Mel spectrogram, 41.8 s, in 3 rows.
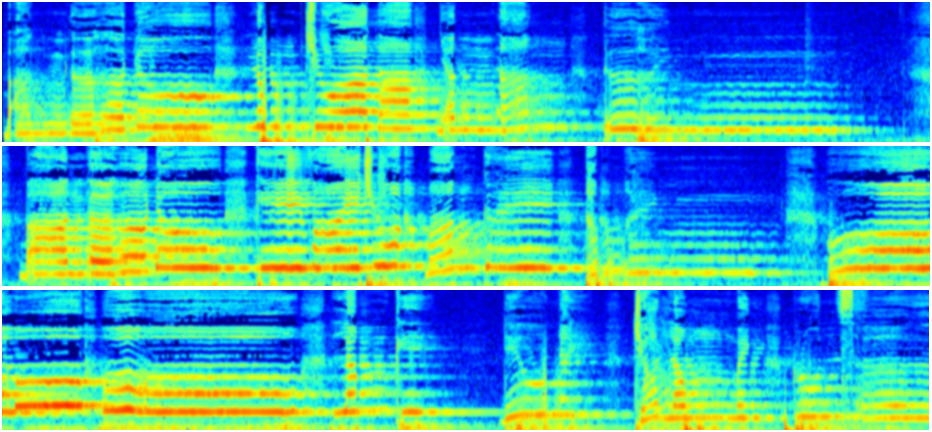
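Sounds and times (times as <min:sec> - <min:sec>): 
soprano voice: 0:00.0 - 0:13.0, 0:14.2 - 0:25.7, 0:26.3 - 0:34.6, 0:35.3 - 0:41.7.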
